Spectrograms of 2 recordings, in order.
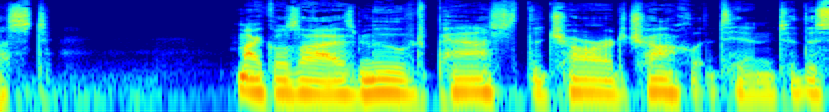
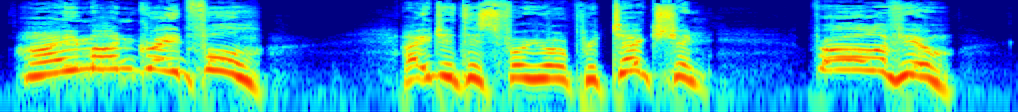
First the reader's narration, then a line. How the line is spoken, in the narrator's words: cried Michael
